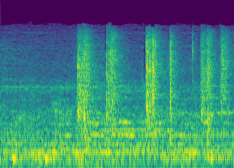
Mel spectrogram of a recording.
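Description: A quick, uneven run of short sharp noises, about five in the last second.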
